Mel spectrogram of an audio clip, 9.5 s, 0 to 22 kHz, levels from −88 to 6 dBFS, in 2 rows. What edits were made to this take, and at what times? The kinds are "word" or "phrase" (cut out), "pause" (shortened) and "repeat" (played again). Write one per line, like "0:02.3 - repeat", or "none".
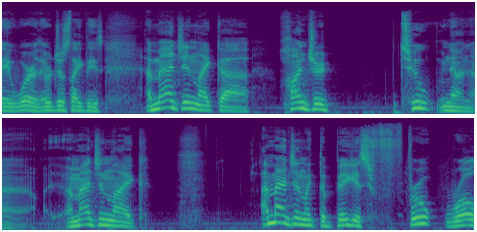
none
